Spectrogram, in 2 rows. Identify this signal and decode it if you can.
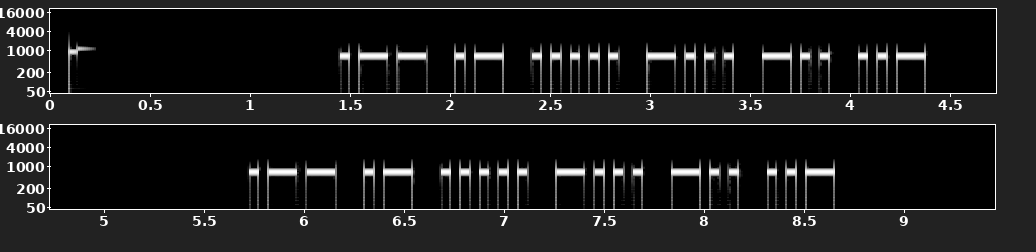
Morse code, heard as a keyed tone, about 25 wpm, 700 Hz. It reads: WA5BDU WA5BDU
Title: Call Signs Repeated 3x - 25wpm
